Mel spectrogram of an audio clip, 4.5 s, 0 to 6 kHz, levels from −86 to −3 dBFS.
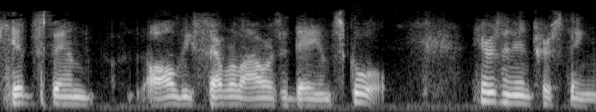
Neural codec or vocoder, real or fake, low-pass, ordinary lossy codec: none; real; 5.4 kHz; MP3, 32 kbps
